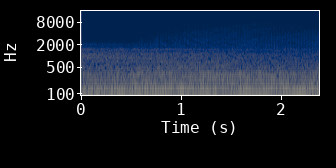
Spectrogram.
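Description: Deep, steady rumbling drone from a film soundtrack, with a rising whoosh swelling in from about half a second in as the logo comes up.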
